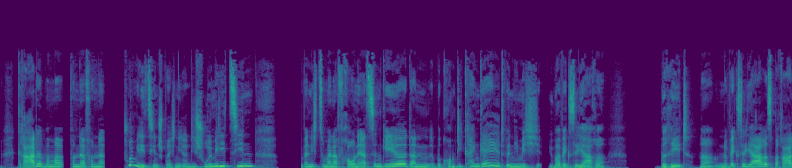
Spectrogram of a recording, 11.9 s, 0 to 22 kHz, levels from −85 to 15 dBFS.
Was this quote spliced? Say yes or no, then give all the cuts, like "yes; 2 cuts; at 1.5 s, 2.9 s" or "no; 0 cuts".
no; 0 cuts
